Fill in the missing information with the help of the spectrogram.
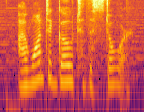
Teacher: In this sentence, want and store are stressed and the other words are said quickly and softly. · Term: Sentence stress, Sentence stress and intonation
